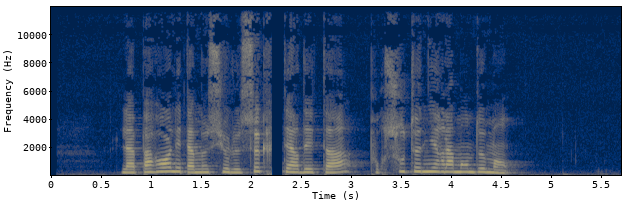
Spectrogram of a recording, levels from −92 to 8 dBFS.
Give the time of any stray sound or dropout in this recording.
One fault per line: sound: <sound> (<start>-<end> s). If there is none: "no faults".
sound: dropout (2.2-2.3 s)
